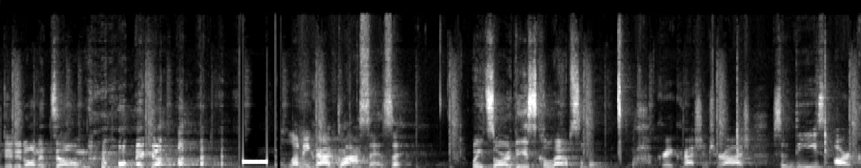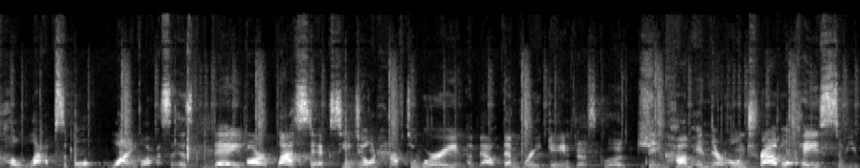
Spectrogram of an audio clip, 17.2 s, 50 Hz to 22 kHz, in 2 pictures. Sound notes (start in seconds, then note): 1.0 laughing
